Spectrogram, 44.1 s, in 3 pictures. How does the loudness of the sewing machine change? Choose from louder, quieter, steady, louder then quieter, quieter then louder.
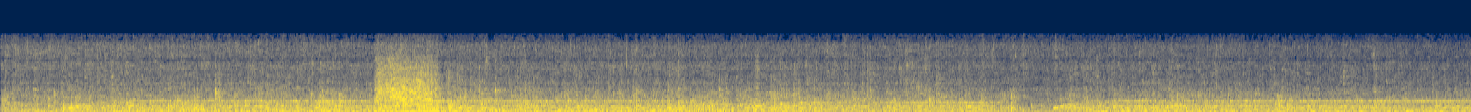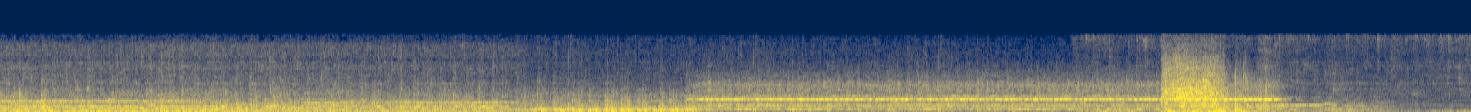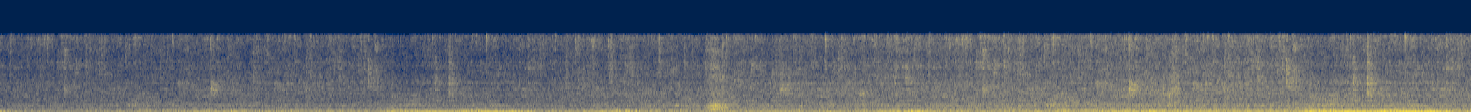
steady.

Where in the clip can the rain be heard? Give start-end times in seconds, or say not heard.
0.0-44.0.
